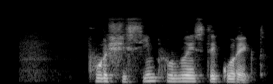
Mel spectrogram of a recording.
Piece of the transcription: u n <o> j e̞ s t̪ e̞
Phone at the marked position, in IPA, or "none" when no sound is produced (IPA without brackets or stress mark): u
